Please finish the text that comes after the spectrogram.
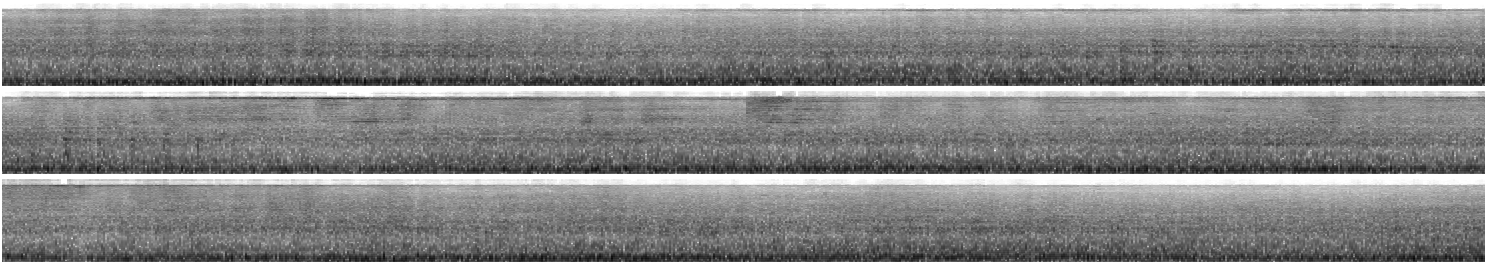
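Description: Loud, steady rumble and rhythmic clickety-clack of a passing CSX freight train, including new cars and a small cut of wood cars, heard close by outdoors on a hot summer day, continuous with faint wheel squeal throughout.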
